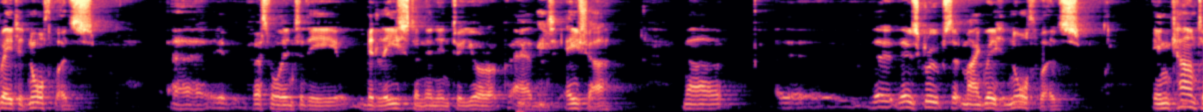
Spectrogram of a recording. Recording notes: This panel discussion is from the 2013 meeting of the Property and Freedom Society. Discussion, Q&A.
